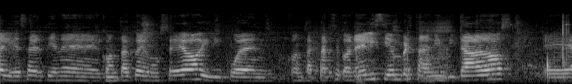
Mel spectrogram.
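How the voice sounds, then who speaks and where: A woman from a museum introducing a guest speaker in an informal way, with many filler pauses. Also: mid-range voice, sharp tone, slight background noise, poor audio. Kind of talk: event introduction.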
